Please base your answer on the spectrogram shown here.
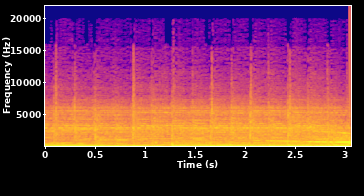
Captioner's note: siren wailing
